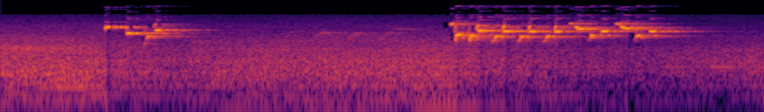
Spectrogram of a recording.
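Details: Moroccan goldfinch singing at dawn: a brief bright twittering burst, then after a pause a longer run of rapid high, tinkling, jingling notes lasting about a second.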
